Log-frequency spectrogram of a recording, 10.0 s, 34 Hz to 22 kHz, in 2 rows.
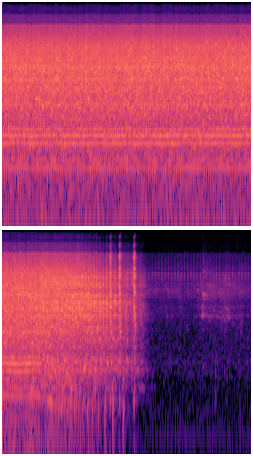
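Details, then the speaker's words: Toro 22 in Recycler self-propelled mower, after freeing a locked pull start, battery-boosted key start, carburetor suspected of not feeding fuel: small engine runs at a steady even buzz then winds down and stops; normal running. "okay that is it's running"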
